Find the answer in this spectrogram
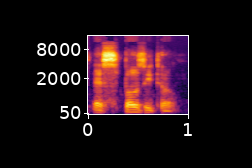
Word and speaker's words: Esposito: It's Esposito. Esposito. That's the Italian pronunciation, not Esposito.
